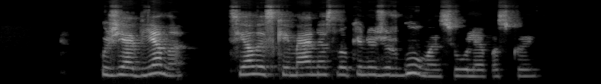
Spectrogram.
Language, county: Lithuanian, Kaunas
